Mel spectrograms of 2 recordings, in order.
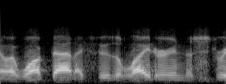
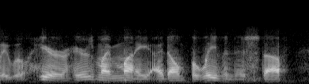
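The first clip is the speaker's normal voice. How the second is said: ordinary talk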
